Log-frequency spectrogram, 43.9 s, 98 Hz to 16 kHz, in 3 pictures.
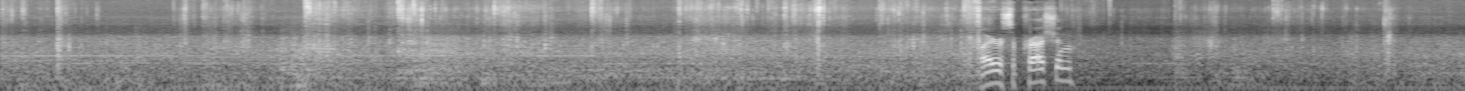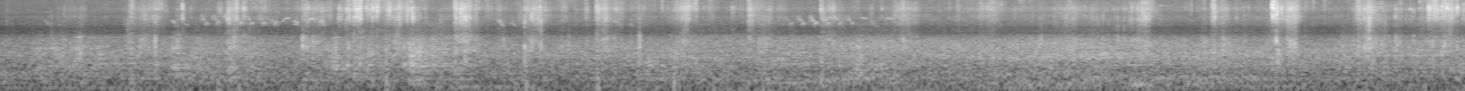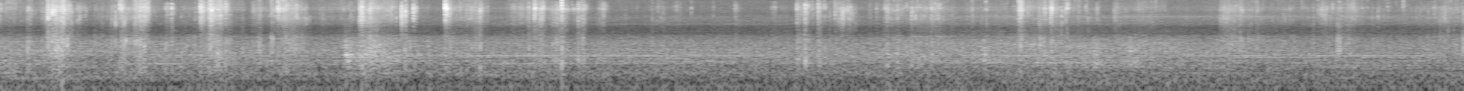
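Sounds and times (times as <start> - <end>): footsteps crunching on gravel: 1.8 - 14.2, 15.1 - 36.2, 37.2 - 43.9
low rumble: 11.1 - 43.9.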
